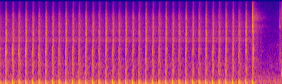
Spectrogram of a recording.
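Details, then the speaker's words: Percussion adjusting instrument (ArthroStim) applied under the scapula to break up adhesions: rapid very regular low thumping, about four a second, then stopping. "let's get in there use that percussion underneath that scapula and really start to break up some of those adhesions because the body's been adapting"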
